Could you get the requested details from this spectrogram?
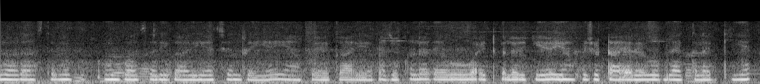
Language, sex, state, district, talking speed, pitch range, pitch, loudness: Bhojpuri, female, Uttar Pradesh, Gorakhpur, 260 wpm, 210-225 Hz, 220 Hz, -13 LUFS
